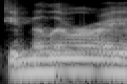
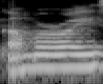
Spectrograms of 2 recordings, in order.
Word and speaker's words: Gomeroi: Sometimes you'll hear Gomeroi said Gamilaroi or Kamilaroi. My auntie tells me to pronounce it Gomeroi, so I do what she says, but we're all the same mob.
